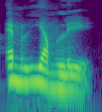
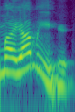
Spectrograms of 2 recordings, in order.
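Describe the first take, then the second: First: The name sounds like Emily Lee. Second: The name sounds like Miami. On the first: The speaker calls it wrong. "I've been pronouncing that wrong" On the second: The speaker calls it right. "It's actually Miami"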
